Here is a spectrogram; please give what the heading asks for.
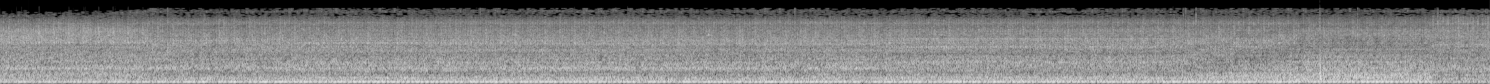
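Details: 1991 Ford Explorer petrol engine at idle: light, fairly quick ticking over steady engine hum; suspected lifter tick, unconfirmed.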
